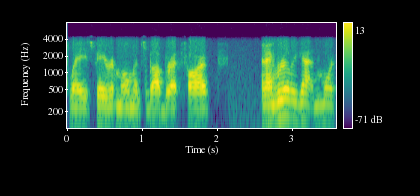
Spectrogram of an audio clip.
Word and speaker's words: Favre: Speaking of quarterbacks going into the Hall of Fame, there's a guy in 2 weeks, I mentioned him, number four, his name's Favre, that's how it's pronounced, Favre.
